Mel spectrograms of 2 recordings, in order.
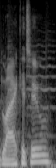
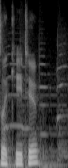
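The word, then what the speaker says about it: Lakitu: The thing with spiny is that litu, which is how you pronounce that by the way officially. I always said lacatu, but it's litu.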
